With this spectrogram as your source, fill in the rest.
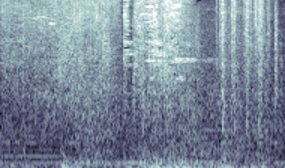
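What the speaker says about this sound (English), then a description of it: "Like that noise you just heard is a combo we just apparently just did." A combo effect triggers in the video game Anthem, a booming, mechanical impact burst layered over dense, continuous game sound that stays fairly steady for a couple of seconds.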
